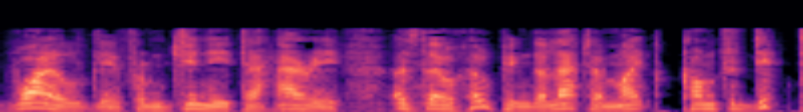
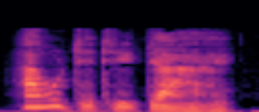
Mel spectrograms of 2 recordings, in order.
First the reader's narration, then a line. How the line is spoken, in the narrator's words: whispered Tonks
